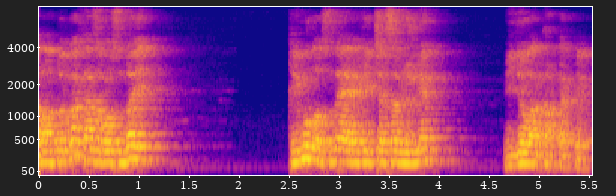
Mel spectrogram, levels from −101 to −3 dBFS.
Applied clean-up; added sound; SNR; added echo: none; none; none; reverberation time 0.6 s.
